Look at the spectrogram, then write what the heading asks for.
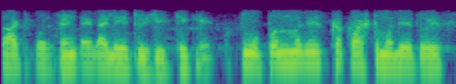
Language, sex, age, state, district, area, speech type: Marathi, male, 18-30, Maharashtra, Sangli, urban, conversation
